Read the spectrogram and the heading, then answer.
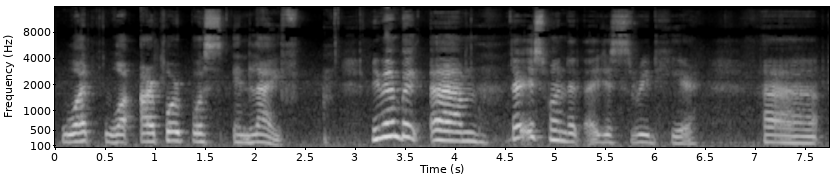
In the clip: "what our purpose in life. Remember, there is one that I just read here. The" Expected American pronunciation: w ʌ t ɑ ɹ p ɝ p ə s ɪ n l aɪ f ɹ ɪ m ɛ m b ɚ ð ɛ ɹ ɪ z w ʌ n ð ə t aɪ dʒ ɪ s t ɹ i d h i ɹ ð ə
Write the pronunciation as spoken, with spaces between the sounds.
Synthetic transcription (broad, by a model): w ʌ t ɑ ɹ p ɝ p ə s ɪ n l aɪ f ɹ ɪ m ɛ m b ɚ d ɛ ɹ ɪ s w ʌ n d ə t aɪ dʒ ɪ s t ɹ i d h i ɹ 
